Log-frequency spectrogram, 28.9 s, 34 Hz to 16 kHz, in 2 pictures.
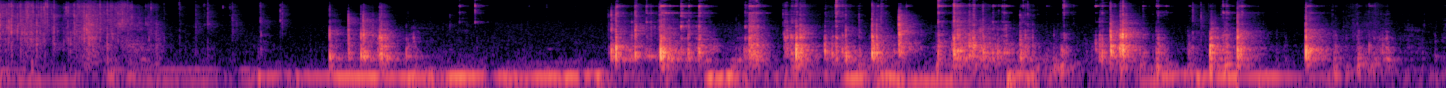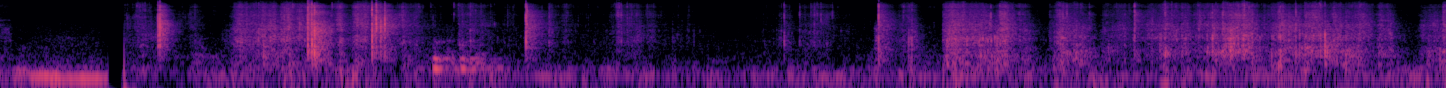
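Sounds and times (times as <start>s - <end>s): packaging crinkling: 0.0s - 2.9s, 15.7s - 28.9s.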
